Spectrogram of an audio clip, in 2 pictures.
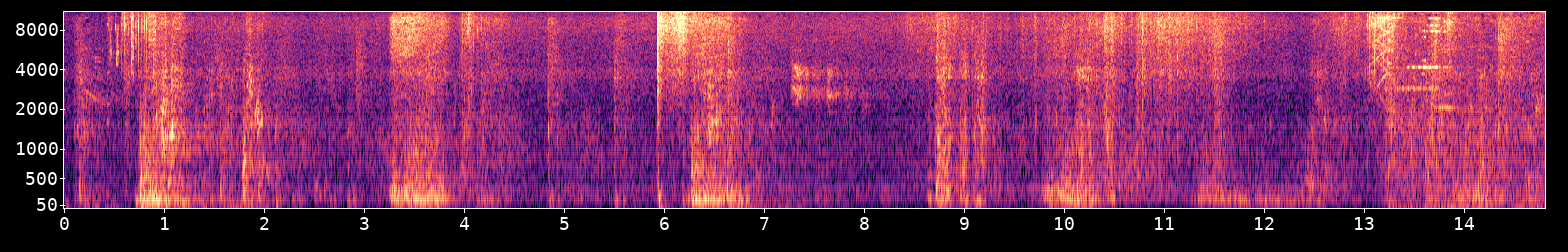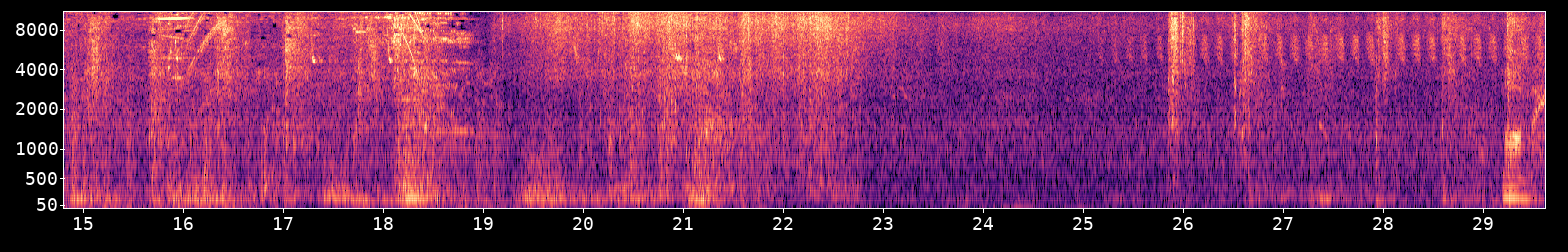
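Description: Footsteps rustle through dense tall grass.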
